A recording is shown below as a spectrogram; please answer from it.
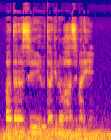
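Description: Faint speech: dialogue from an anime episode playing quietly in the background.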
